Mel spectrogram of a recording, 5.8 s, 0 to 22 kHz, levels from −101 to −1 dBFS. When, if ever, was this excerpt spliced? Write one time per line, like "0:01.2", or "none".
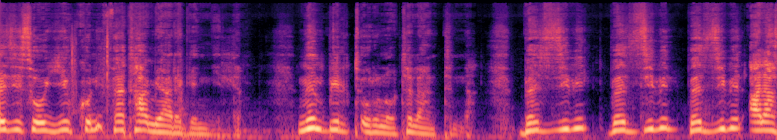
none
